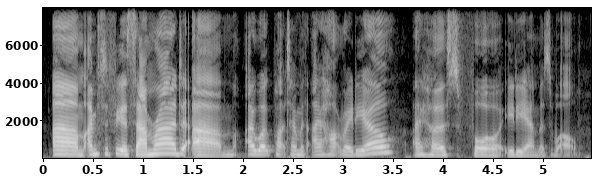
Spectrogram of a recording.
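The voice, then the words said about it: British accent. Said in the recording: “you can tell by that silly accent she's from across the pond.”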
